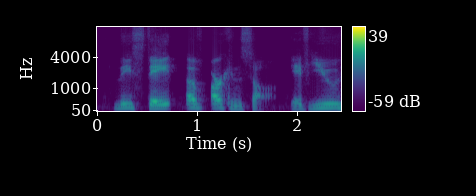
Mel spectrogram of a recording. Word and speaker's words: Arkansas: spell it right and there's no w at the end of Arkansas it is Arkansas also illegal in Arkansas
